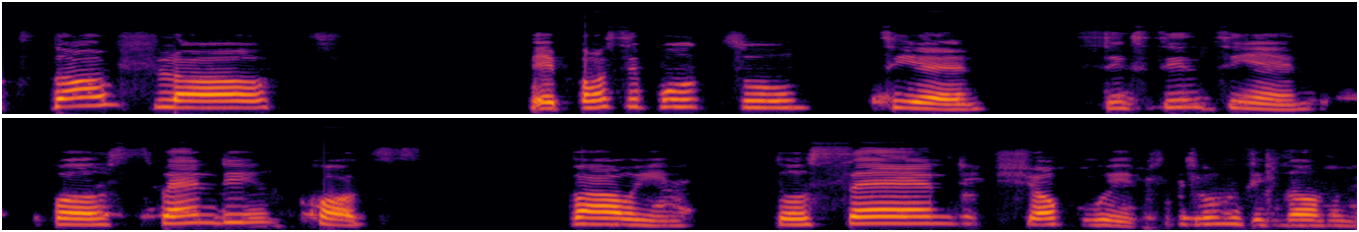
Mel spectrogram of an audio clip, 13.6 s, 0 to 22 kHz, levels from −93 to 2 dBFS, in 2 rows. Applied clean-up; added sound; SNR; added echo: neural mask model Resemble Enhance denoiser.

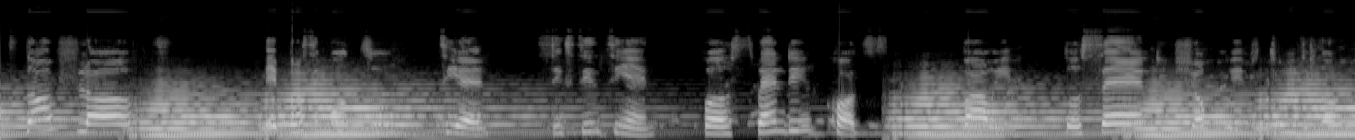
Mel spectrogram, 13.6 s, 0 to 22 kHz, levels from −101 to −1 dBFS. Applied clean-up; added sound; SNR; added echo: none; Brass instrument; -2 dB; none.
